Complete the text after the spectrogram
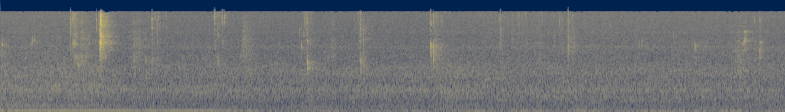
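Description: Fingers pick and crackle at a pizza crust close to the microphone.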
